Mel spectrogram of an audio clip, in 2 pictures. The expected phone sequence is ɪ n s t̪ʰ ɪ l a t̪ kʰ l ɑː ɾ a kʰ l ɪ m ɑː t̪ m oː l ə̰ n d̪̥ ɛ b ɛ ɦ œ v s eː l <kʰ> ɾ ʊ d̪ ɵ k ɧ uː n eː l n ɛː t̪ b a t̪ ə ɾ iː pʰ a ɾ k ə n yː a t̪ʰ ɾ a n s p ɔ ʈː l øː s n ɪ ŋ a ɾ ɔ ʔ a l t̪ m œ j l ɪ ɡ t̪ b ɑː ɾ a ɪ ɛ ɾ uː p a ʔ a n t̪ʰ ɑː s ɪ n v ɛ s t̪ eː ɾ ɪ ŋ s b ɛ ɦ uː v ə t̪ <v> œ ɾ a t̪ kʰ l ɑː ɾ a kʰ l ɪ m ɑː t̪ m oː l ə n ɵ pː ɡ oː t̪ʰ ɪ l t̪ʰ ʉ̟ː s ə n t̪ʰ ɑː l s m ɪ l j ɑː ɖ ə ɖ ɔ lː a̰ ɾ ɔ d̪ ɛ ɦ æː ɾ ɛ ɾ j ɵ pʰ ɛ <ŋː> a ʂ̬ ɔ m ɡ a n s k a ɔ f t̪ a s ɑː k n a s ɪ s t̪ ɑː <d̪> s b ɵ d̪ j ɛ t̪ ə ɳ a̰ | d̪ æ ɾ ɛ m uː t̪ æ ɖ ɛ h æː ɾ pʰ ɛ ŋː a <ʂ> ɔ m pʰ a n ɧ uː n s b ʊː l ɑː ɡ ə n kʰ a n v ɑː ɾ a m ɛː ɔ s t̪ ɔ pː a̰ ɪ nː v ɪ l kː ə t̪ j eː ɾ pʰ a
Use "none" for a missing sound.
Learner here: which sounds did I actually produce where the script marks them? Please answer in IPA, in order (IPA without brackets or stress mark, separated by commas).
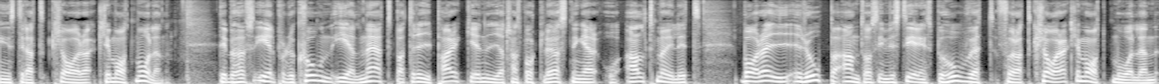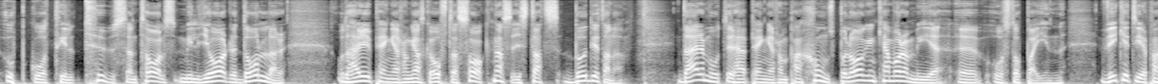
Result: pʰ, f, ŋː, t̪, ʂ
